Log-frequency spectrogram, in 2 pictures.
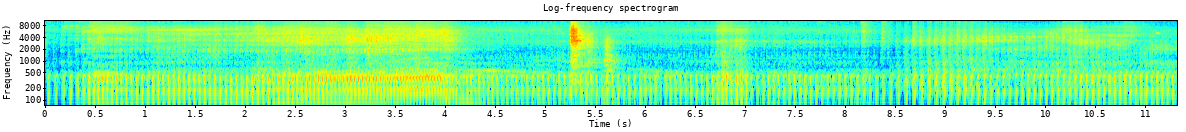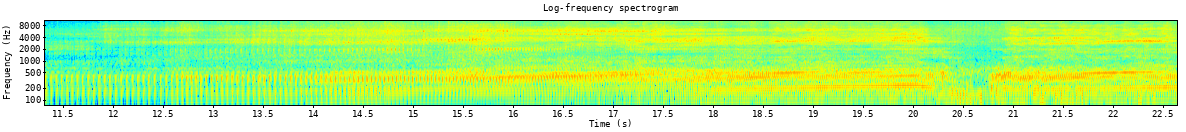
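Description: Motorcycle engine during wheelie stunt practice, a loud nearby drone that dips and surges through several revs and gear changes, with clutch pulls and rising pitch toward the end.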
